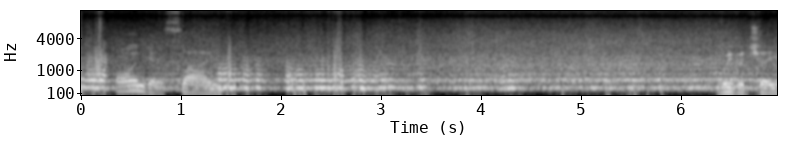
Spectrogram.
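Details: A honey bee colony buzzes in an apiary while a beekeeper inspects the hives. A dense, steady drone fills the middle, and short bursts of human speech come at the beginning and the end.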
